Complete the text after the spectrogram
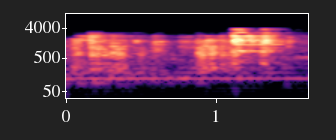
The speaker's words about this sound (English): Now I'll pour these stones out of the bag.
